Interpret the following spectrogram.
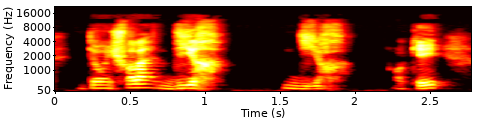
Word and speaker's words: dire: Da mesma forma, dire. Terminou em E, a gente omite esse E na hora de falar e simplesmente fala a consoante que vier antes.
